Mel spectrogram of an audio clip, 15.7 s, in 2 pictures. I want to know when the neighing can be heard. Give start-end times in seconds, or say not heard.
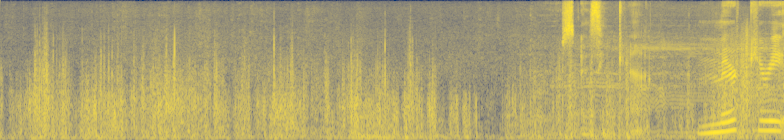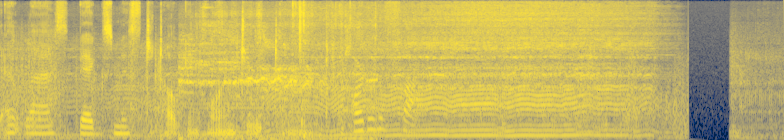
9.6-11.7.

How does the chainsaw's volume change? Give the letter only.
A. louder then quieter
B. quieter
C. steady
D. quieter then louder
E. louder
E.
